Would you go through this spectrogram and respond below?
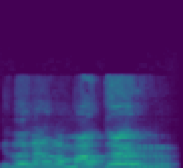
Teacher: அப்ப நிறைய இடங்கள்ல வந்து ஆர் வந்து சைலண்டா தான் வரும். மதர் இத நாங்க மதர் அப்படின்னு உச்சரிக்க கூடாது.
